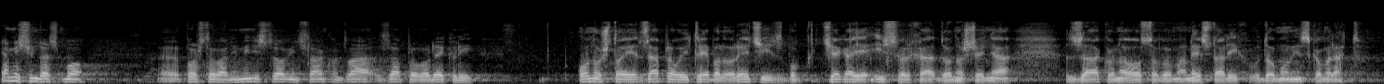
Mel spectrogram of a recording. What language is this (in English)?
Croatian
